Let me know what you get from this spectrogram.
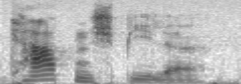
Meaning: cardplayer (male or of unspecified sex)
- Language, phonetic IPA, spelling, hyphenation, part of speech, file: German, [ˈkaʁtn̩ʃpiːlɐ], Kartenspieler, Kar‧ten‧spie‧ler, noun, De-Kartenspieler.ogg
